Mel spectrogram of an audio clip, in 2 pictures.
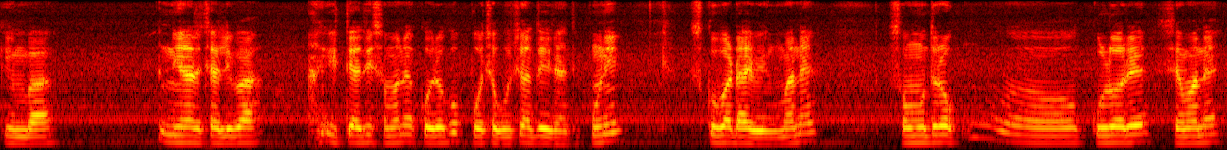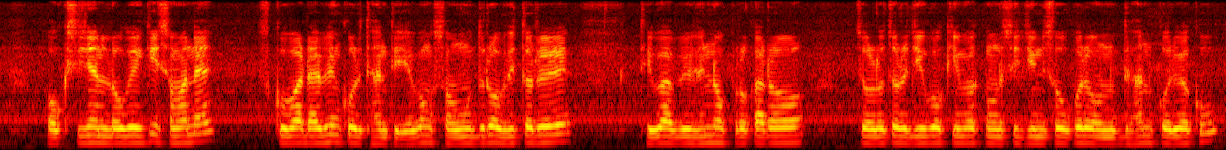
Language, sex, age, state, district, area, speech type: Odia, male, 18-30, Odisha, Subarnapur, urban, spontaneous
